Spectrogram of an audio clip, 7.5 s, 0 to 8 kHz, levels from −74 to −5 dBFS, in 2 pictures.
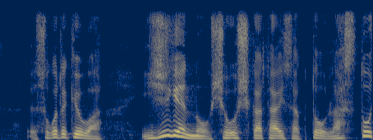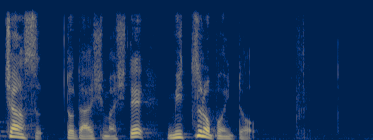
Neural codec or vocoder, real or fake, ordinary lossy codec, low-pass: none; real; none; 7.2 kHz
